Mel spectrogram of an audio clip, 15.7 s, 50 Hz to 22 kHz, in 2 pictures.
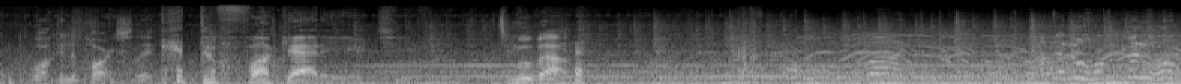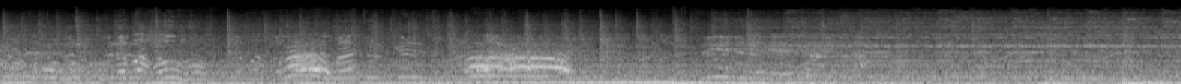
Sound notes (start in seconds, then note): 3.7 laughs; 5.5 speaking foreign language; 9.6 yelling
